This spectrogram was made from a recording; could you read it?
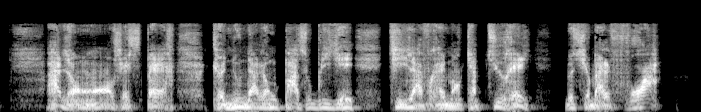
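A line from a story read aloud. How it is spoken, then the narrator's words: Menacing interruption. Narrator (French): l'interrompit Greyback d'un ton menaçant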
